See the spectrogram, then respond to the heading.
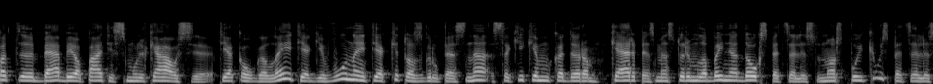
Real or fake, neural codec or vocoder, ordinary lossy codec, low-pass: fake; codec, 16 kHz, 4.8 kbps, FACodec; MP3, 96 kbps; 7.2 kHz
